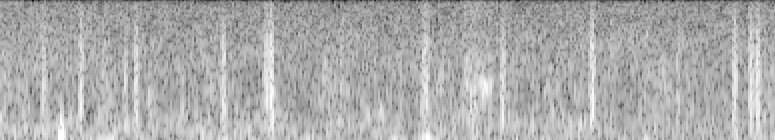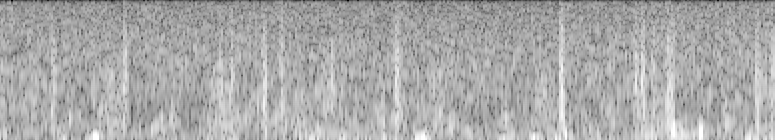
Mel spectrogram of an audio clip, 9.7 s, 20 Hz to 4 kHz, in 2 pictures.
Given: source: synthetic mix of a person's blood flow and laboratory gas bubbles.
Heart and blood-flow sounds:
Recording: Doppler ultrasound of blood flow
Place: subclavian vein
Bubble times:
2.90-3.09 s: bubbles
From the record:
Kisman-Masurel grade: 112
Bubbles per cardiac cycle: 1 to 2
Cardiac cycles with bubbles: 1 to 10%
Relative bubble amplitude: moderate (0.250 to 0.450)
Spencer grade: 1 (occasional bubble signal discernible with the cardiac motion signal, with majority of cardiac periods free of bubbles)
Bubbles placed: anywhere in the cardiac cycle

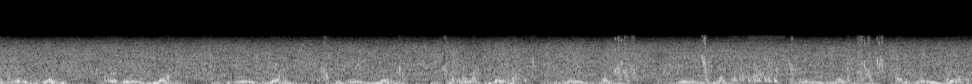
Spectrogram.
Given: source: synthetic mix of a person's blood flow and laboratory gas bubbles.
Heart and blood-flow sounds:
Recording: Doppler ultrasound of blood flow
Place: precordium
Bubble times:
0.00-0.11 s: bubbles
0.15-0.22 s: bubbles
0.94-1.21 s: bubbles
1.62-1.77 s: bubbles
2.70-2.91 s: bubbles
3.14-3.33 s: bubbles
3.96-4.17 s: bubbles
4.42-4.82 s: bubbles
5.06-5.37 s: bubbles
6.12-6.40 s: bubbles
7.00-7.14 s: bubbles
7.28-8.00 s: bubbles
8.44-8.89 s: bubbles
8.94-9.06 s: bubbles
9.44-9.52 s: bubbles
9.56-9.73 s: bubbles
From the record:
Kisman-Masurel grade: 242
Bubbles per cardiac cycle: several, 3 to 8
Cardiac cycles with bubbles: 100%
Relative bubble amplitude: moderate (0.250 to 0.450)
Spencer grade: 3 (all of the cardiac periods contain showers or single bubble signals, but not dominating or overriding the cardiac motion signals)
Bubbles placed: only in the low amplitude regions of the cardiac cycle

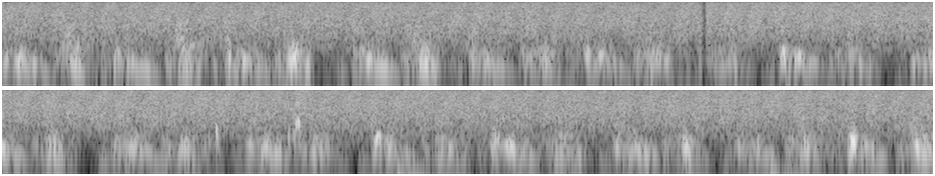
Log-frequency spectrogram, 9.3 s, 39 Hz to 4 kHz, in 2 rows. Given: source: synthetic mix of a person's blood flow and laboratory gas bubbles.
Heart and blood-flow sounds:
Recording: Doppler ultrasound of blood flow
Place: precordium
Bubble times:
5.65-5.77 s: bubbles
6.07-6.18 s: bubbles
From the record:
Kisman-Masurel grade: 111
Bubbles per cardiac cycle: 1 to 2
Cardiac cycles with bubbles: 1 to 10%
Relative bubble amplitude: barely perceptible (0.100 to 0.250)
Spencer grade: 1 (occasional bubble signal discernible with the cardiac motion signal, with majority of cardiac periods free of bubbles)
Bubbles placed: only in the low amplitude regions of the cardiac cycle

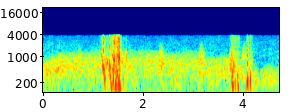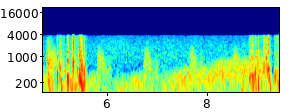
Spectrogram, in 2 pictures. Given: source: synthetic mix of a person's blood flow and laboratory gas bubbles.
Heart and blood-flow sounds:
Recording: Doppler ultrasound of blood flow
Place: subclavian vein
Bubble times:
1.11-1.68 s: bubbles
3.71-3.93 s: bubbles
4.04-4.19 s: bubbles
4.77-4.92 s: bubbles
4.97-5.58 s: bubbles
8.82-9.29 s: bubbles
9.33-9.46 s: bubbles
From the record:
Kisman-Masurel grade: 233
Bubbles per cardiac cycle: several, 3 to 8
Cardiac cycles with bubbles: 50 to 99%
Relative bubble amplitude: loud (0.450 to 0.775)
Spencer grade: 3 (all of the cardiac periods contain showers or single bubble signals, but not dominating or overriding the cardiac motion signals)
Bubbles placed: anywhere in the cardiac cycle

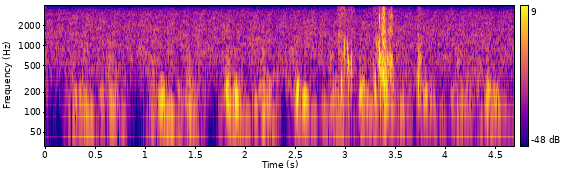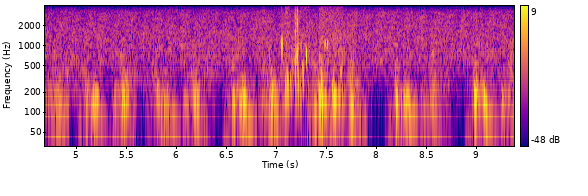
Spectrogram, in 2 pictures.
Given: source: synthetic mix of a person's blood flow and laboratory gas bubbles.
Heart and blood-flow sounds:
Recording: Doppler ultrasound of blood flow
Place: precordium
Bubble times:
2.92-3.10 s: bubbles
3.27-3.50 s: bubbles
3.71-3.78 s: bubbles
7.02-7.34 s: bubbles
7.38-7.67 s: bubbles
From the record:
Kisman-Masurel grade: 223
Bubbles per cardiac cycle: several, 3 to 8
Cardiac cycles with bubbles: 10 to 50%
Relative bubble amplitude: loud (0.450 to 0.775)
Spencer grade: 2 (many but less than half of the cardiac periods contain bubble signals, singularly or in groups)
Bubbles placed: anywhere in the cardiac cycle

